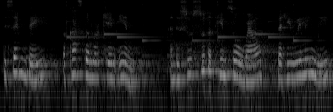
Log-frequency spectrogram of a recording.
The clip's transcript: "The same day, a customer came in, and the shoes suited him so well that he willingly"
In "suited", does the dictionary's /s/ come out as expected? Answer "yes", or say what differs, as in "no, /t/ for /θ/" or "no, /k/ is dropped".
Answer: yes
